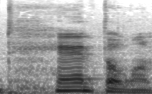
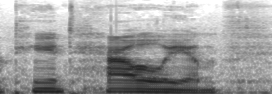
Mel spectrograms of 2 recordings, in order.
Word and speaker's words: tantalum: gonna be making some some tantalum or tantalium it depends on where you're from how you say it but uh this stuff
